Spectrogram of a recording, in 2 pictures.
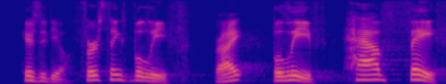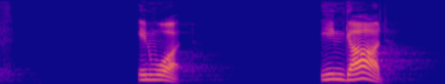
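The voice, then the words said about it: Loud, raised excited voice. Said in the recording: “Or am I yelling? I'm raising my voice. I'm excited.”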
